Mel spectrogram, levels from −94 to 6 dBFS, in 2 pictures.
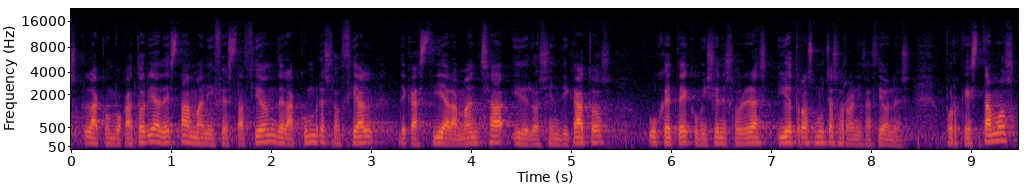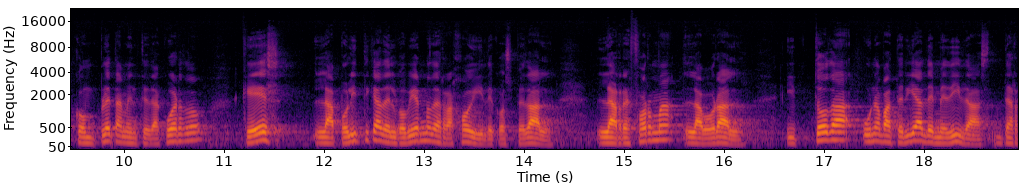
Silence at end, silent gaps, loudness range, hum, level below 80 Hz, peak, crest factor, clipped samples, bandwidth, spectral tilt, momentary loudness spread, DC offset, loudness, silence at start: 0 s; none; 5 LU; none; -74 dBFS; -10 dBFS; 22 dB; under 0.1%; 16.5 kHz; -6.5 dB/octave; 11 LU; under 0.1%; -31 LUFS; 0 s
